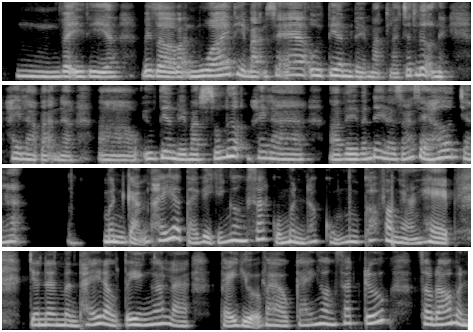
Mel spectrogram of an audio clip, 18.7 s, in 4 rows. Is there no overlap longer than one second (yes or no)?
yes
